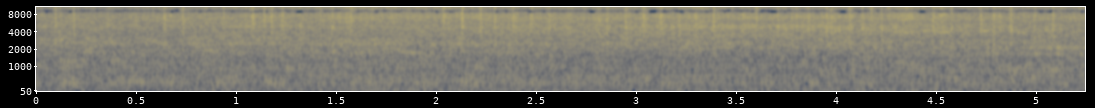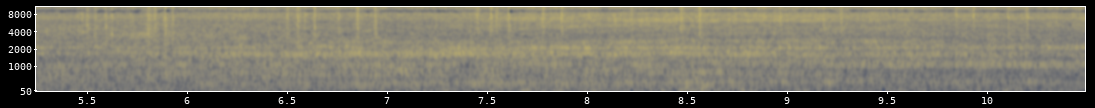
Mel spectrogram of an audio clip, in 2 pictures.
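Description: Large-scale (G-scale) model freight train rolling steadily along garden railway track: a continuous rumble of many metal wheels on the rails, with scattered faint clicks.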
